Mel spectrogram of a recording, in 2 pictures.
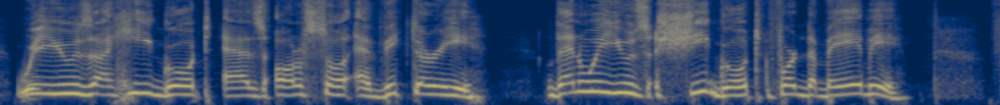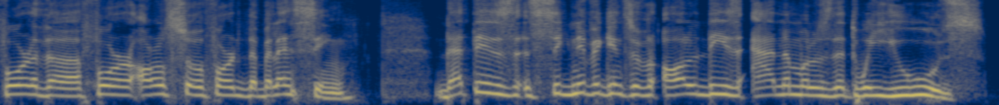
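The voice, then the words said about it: Put-on foreign accent. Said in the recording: “I don't know if that's the proper accent for somebody who practices Santeria”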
